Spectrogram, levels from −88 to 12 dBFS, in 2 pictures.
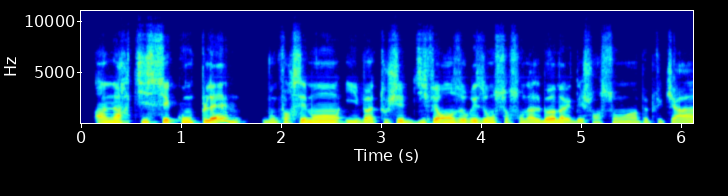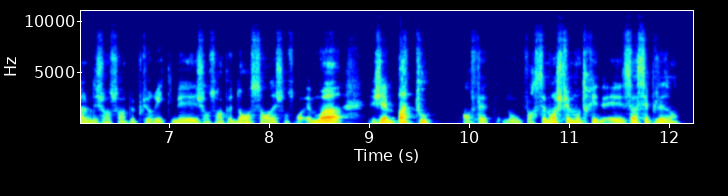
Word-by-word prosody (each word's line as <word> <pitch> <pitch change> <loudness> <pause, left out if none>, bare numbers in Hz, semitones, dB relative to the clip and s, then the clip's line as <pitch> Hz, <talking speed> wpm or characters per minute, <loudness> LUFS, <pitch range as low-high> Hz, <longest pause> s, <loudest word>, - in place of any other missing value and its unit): un 135 -1 +1
artiste, 140 +7 -1
c'est 135 -2 +3
complet. 145 - +6 0.3
Donc 125 -2 -8
forcément, 145 +4 +1
il 125 -3 -5
va 125 -1 0
toucher 120 +2 -2
différents 130 +3 +2
horizons 130 +2 0
sur 130 -5 -8
son 125 +1 -8
album. 140 +7 +3
Avec 110 -5 +1
des 110 -1 -6
chansons 115 +3 -8
un 110 - -6
peu 105 - -9
plus 105 +2 -14
calmes, 120 +4 -2
des 105 - -8
chansons 105 +1 -10
un - - -8
peu 105 - -12
plus 110 - -14
rythmées, 110 0 -4
chansons 105 -1 -10
un - - -7
peu 105 0 -9
dansant, 115 0 -3
des 115 - -3
chansons. 100 0 -10
Et - - -6
moi, 150 +4 +8 0.3
j'aime 125 +2 +3
pas 145 - +6
tout 150 +1 -3 0.3
en 115 - -8
fait. 100 -2 -8
Donc 110 -2 -10
forcément, 120 +6 -1
je 130 - 0
fais 130 - -1
mon 120 - -2
trie 115 -2 -4
et 105 -1 -2
ça, 130 +7 +1
c'est 125 -1 -2
plaisant. 105 -5 -3
120 Hz, 245 wpm, -23 LUFS, 110-135 Hz, 0.3 s, moi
